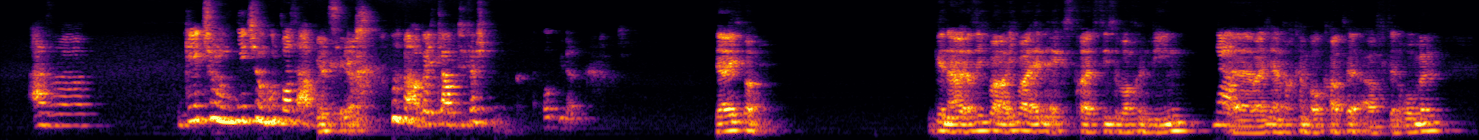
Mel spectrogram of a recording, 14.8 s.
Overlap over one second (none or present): none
